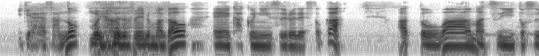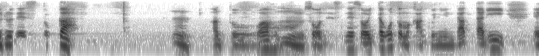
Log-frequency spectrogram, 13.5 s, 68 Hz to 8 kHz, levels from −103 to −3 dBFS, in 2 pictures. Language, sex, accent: Japanese, male, native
